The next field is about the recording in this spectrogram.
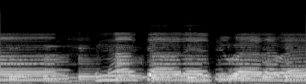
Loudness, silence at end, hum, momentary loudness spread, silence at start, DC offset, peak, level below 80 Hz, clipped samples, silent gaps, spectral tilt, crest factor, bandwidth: -15 LUFS; 0 s; none; 5 LU; 0 s; under 0.1%; 0 dBFS; -42 dBFS; under 0.1%; none; -10 dB/octave; 14 dB; 4.7 kHz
